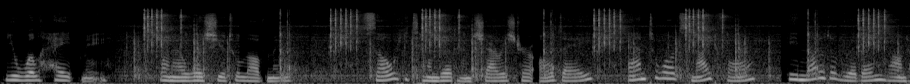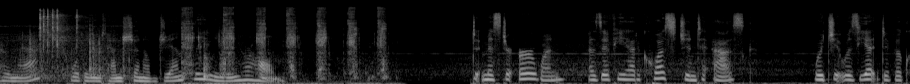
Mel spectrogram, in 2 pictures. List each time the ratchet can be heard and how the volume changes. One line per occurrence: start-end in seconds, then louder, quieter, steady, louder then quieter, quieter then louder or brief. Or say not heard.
1.1-13.2 steady.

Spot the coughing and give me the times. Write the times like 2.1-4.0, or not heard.
not heard.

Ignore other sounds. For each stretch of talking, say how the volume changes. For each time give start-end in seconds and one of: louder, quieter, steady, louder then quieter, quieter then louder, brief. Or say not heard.
0.1-12.0 steady
13.8-18.1 quieter then louder.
